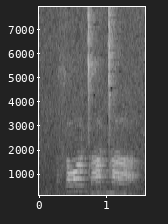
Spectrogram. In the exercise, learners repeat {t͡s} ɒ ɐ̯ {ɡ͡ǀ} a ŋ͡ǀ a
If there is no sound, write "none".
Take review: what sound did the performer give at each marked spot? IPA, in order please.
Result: s, ɡ͡ǀ

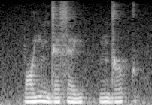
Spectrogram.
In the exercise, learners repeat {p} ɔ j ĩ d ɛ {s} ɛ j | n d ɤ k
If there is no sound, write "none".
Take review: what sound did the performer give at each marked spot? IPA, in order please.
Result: p, s

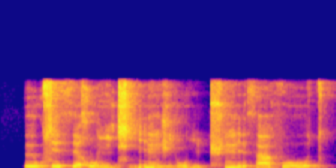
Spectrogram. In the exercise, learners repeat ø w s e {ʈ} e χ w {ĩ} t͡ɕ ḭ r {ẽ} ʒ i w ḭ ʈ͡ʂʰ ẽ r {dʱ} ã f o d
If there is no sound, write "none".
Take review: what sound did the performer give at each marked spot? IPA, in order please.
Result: θ, ĩ, ẽ, θ

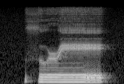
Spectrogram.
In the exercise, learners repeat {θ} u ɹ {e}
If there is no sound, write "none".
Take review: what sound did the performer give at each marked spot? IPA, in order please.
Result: θ, e

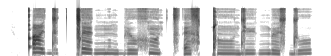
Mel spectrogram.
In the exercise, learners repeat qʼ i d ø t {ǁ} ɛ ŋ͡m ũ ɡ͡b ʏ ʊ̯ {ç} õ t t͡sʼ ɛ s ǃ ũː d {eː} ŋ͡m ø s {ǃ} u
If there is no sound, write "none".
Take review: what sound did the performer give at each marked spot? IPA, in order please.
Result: ǀ, x, yː, d

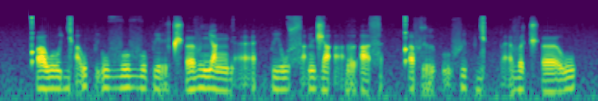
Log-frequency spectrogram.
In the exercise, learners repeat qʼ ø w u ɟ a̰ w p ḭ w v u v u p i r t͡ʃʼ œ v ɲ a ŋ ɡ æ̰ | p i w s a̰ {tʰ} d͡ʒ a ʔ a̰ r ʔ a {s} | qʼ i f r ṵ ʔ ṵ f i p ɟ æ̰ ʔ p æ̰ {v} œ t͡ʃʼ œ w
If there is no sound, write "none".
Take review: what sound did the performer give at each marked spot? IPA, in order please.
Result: n, s, v

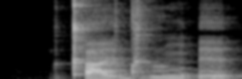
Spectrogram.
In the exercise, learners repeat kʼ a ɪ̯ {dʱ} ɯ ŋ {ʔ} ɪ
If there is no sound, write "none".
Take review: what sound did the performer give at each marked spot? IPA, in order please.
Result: dʱ, ʔ

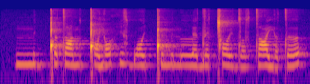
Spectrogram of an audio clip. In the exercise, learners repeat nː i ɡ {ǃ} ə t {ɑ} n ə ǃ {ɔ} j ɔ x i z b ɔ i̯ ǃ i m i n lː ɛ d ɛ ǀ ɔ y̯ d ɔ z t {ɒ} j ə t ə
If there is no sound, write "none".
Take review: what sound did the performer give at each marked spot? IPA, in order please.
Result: ǃ, ɑ, ɔ, ɑ

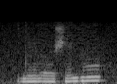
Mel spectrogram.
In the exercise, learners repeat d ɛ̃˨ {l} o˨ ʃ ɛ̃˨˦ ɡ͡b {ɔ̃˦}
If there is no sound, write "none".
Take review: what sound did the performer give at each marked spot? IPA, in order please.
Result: l, ɔ̃˦

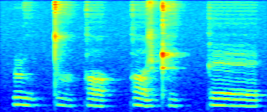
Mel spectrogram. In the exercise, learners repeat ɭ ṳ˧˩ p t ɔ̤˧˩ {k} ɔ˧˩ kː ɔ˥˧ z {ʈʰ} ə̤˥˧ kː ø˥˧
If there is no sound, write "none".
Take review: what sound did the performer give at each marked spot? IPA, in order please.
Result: k, ʈʰ

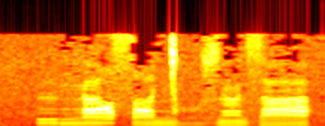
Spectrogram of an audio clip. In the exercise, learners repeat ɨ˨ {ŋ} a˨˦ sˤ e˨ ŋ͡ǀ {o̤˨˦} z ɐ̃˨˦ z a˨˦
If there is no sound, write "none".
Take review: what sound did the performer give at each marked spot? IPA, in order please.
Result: ŋ, o̤˨˦

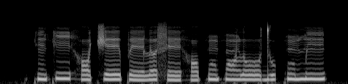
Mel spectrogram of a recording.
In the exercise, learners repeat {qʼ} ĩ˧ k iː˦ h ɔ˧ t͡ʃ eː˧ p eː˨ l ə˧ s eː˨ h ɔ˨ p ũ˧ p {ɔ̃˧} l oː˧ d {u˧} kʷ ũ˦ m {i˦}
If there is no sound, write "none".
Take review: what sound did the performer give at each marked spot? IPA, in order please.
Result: k, ɔ̃˧, u˧, ĩ˦

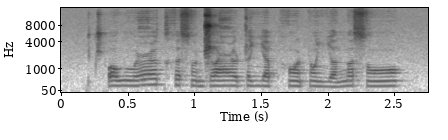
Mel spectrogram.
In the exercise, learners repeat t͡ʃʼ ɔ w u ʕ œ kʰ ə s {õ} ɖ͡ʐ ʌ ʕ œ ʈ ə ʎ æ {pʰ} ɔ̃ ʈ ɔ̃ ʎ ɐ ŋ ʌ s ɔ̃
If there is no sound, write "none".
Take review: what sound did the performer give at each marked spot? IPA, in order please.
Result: õ, pʰ

